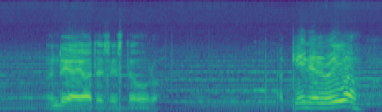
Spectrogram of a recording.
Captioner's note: Ben speaks foreign language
